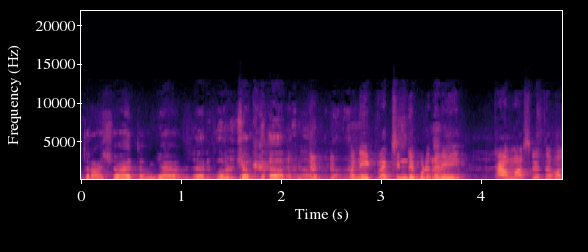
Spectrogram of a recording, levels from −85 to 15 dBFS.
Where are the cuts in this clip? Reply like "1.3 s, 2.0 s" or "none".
none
